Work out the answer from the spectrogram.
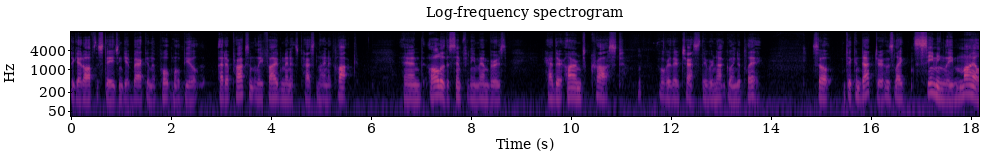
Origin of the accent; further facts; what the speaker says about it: Vancouver, British Columbia, Canada; also born or lived in northern Idaho, United States; these little hillbillies from Idaho ended up in Vancouver. And I went to school there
